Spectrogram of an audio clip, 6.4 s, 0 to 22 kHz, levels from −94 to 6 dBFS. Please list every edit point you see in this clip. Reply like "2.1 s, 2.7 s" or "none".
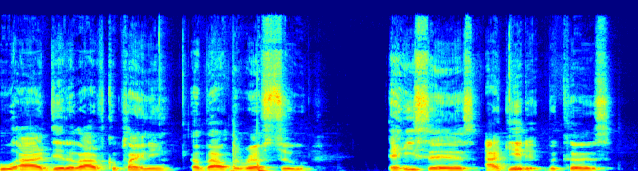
none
